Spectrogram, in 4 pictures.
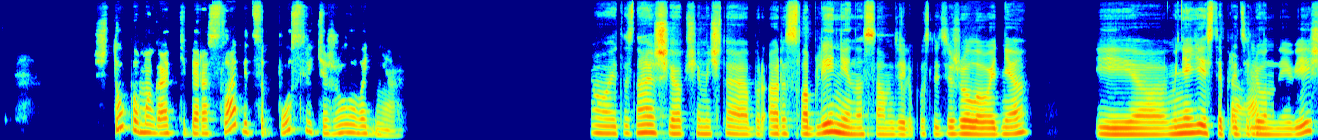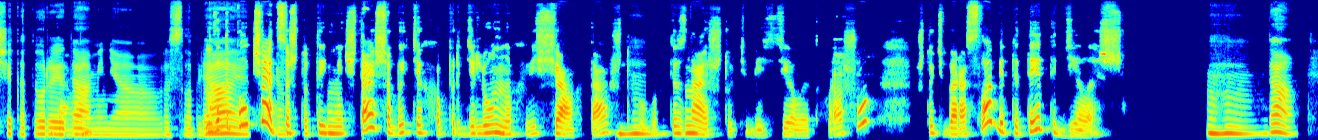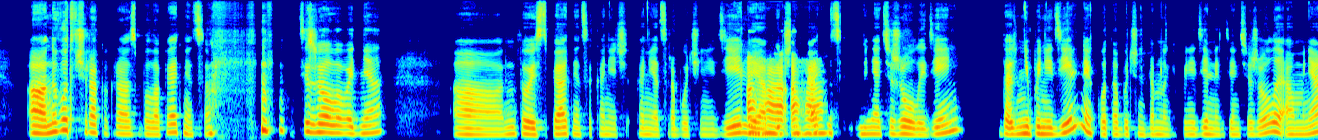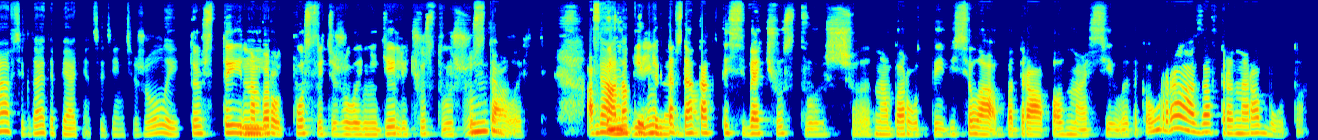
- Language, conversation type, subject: Russian, podcast, Что помогает тебе расслабиться после тяжёлого дня?
- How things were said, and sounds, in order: tapping; other background noise; chuckle; joyful: "Ура, завтра на работу!"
